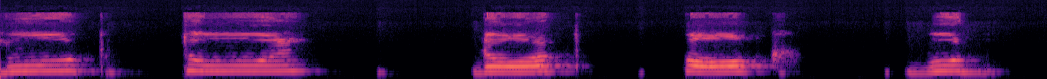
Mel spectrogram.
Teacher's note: And this lip rounding occurs specifically because following sound is a lip rounding vowel.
